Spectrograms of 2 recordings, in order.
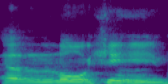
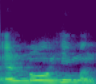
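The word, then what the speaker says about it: אֱלֹהִים: 중에 하나입니다 자 이제 우리가 엘로힘 하나님 봤습니다 엘로힘 한번 해보시기 바랍니다 L 여기 세 개 있으면은에 발음이라 그랬죠 여기 아 발음 나고요 L 요게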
